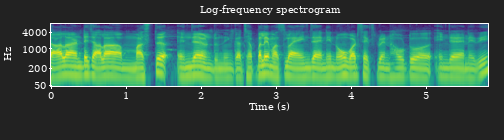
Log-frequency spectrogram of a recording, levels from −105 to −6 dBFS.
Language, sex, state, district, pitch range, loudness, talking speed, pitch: Telugu, male, Andhra Pradesh, Anantapur, 100-110 Hz, -17 LUFS, 195 wpm, 105 Hz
